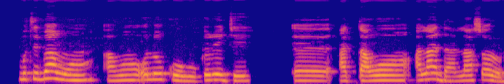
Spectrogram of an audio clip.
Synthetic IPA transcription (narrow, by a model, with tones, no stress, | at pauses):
mo˧ti˧ba˦˨w̃ɔ̃˧a˨w̃ɔ̃˧o˧lo˦ko˦˨o˨wo˨ke˨˦ɾe˦˨d͡ʒe˧˦ | a˨ta˨w̃ɔ̃˧a˧la˦˨da˨˦la˦sɔ˦˨ɾɔ˨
